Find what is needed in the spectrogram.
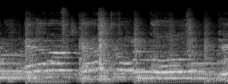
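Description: Live jazz-blues band playing: a woman singing over electric guitar, bass guitar, keyboard and drums.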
